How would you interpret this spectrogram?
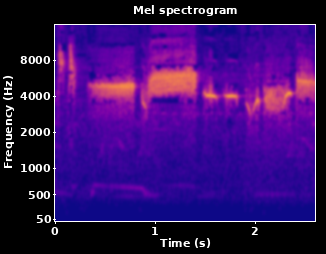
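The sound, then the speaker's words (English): A golden-cheeked warbler, a small yellow, black and white bird, sings its buzzy, high-pitched song of several wheezy, sustained phrases, clear, in Texas Hill Country. No voices. “Boldly dressed in yellow, black, and white, these little birds and their buzzy song take center stage in Texas Hill Country.”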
